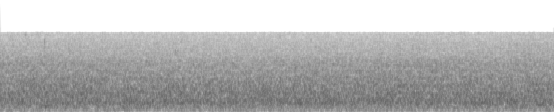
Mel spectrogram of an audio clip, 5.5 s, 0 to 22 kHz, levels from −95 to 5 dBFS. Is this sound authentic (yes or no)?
yes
